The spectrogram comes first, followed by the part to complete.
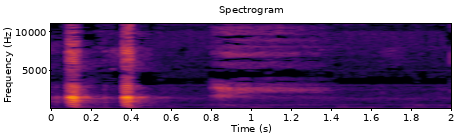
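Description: A woman laughing in two short bursts in the first half second, then only a faint hiss and low room tone.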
